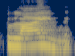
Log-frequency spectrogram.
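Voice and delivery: CLIMATE with CLI- stretched long and loud; exaggerated, drawn-out stress on the start of climate; over-stressed first syllable. Shown as a demonstration. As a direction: drag out and punch the CLI in climate. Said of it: "you don't have to say".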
